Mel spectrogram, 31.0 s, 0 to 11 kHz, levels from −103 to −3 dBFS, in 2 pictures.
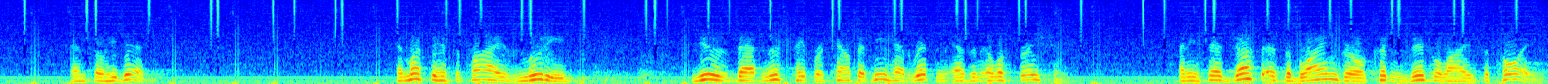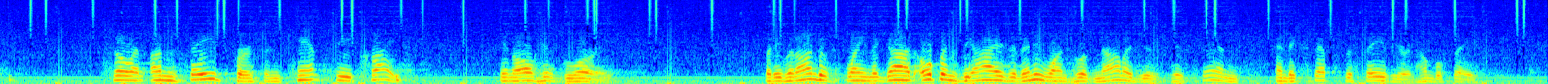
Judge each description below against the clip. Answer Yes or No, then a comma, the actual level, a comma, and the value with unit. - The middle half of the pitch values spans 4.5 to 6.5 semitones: Yes, average, 5.2 semitones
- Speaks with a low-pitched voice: No, medium, 145 Hz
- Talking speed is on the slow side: Yes, slow, 130 wpm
